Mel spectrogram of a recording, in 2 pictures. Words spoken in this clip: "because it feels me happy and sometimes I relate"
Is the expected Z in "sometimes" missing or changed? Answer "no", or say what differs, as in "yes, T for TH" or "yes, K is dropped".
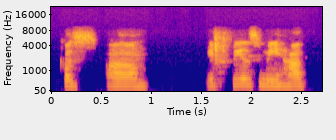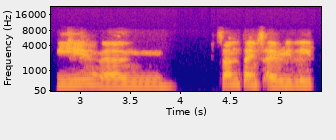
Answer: yes, S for Z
